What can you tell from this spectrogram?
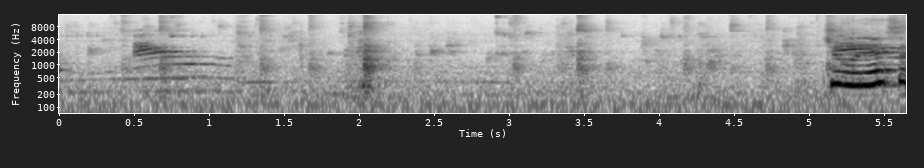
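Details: Hungry house cat among Hyacinth, Otis and Julius waiting for their Saturday breakfast gives a fairly soft, rising-then-falling meow early on, then scattered small clicks; a person starts talking loudly at the close.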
